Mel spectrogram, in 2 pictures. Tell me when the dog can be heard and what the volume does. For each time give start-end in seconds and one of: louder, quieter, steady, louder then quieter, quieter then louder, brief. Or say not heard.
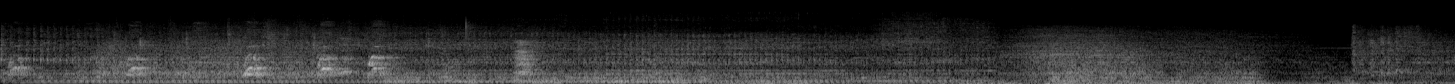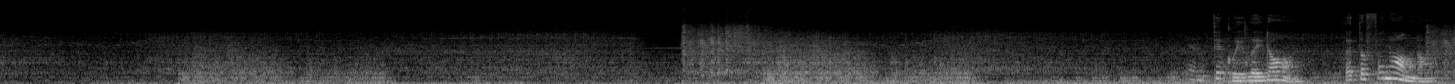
0.0-5.5 louder then quieter.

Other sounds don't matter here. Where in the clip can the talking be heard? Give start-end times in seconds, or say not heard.
26.4-29.0.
